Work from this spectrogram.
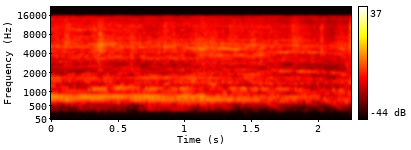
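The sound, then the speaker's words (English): Crowd cheering for a talent show contestant: a loud, unbroken roar of voices with shrill whoops and screams, sustained at a high level throughout. “All right, ladies and gentlemen, put your hands together.”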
